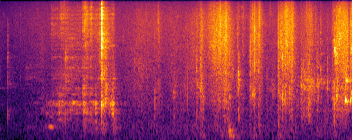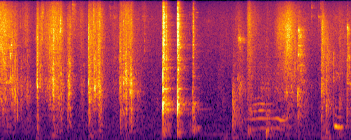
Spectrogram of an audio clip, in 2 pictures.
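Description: Stainless steel teapot and its metal lid clinking and knocking on a tiled counter, with a cloth rubbing across the tiles in between. Two sharp knocks a little before eight seconds in are the loudest.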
